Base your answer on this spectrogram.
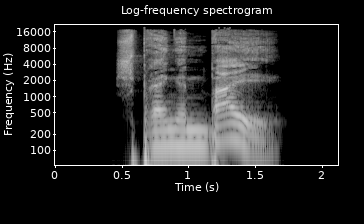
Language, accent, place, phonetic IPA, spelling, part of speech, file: German, Germany, Berlin, [ˌʃpʁɛŋən ˈbaɪ̯], sprängen bei, verb, De-sprängen bei.ogg
- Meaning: first/third-person plural subjunctive II of beispringen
